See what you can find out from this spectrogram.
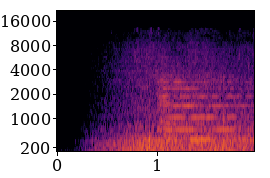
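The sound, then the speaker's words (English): Tower bells at the University of Texas in Austin ring out, fading in from silence to a dense, sustained wash of overlapping bell tones that holds steady at moderate loudness. “Those are the tower bells of the University of Texas in Austin.”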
